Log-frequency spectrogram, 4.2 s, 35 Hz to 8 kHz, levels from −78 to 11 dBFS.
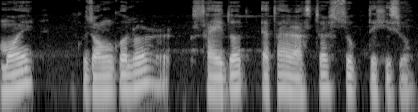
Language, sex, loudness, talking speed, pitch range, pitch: Assamese, male, -17 LUFS, 115 wpm, 100-110 Hz, 105 Hz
